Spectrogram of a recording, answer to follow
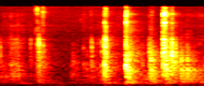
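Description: Brass euro cylinder lock being slid out of a UPVC door's lock case by its key: a series of metal clicks and scrapes as the barrel comes free.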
